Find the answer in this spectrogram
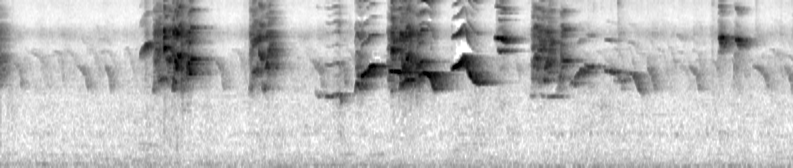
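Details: Kacer, the Oriental magpie-robin, in full gacor song with isian koslet filler: a lively run of scratchy, buzzy high notes mixed with short sliding whistles, delivered in quick bursts with brief pauses.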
